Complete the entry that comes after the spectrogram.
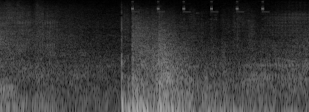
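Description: Mech weapons firing in the RogueTech video game: a sudden heavy boom about a second in, followed by a dense rumbling volley and a run of sharp high pings, loud and close, with no talk.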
